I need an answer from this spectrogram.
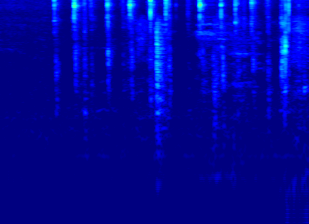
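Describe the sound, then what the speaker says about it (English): Fingers type on a mechanical keyboard with quick, irregular clacky keystrokes that come in short bursts, faint and close, with no voices. "whoever's got the awesome mechanical fucking keyboard, I love hearing that clackety clack clack clack"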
